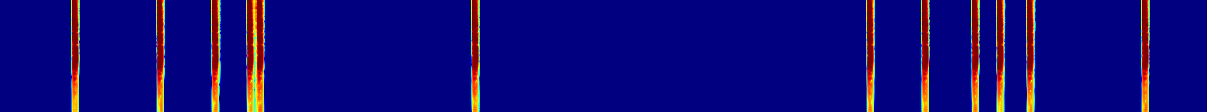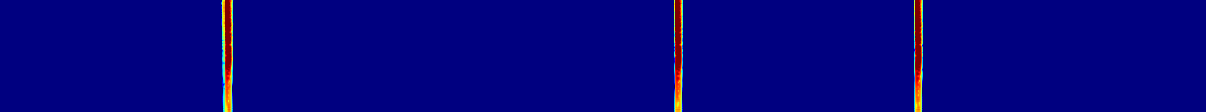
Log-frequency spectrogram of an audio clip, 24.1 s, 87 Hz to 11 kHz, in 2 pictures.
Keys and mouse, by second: 0.3 click, 2.1 right click, 2.2-3.7 drag, 3.7 ctrl+z, 4.3-7.9 drag, 8.3 click, 14.0 click, 15.0 ctrl+z, 18.5-20.2 drag, 20.2 ctrl+g, 20.9 click.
